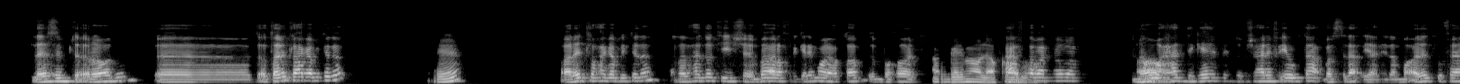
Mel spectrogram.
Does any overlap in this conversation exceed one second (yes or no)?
no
